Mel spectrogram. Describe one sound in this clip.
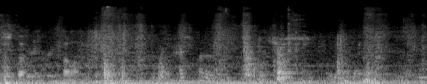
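Fish slap onto a metal tray.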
